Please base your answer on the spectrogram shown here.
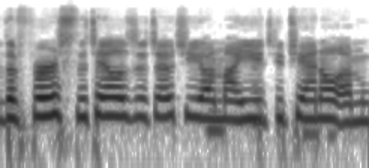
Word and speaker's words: Zatoichi: That's actually Zatochi. Or how they pronounce I've been calling him Zato the whole time.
